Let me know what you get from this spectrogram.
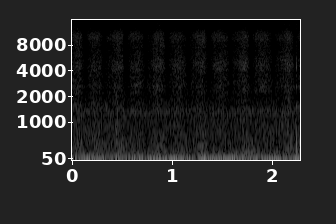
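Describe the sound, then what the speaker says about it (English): A maroon Scotch-Brite pad scrubs with the grain across the wood of a Teisco EP-11T guitar, giving faint, rhythmic rasping strokes repeated about twice a second, close and alone. "I'll remove the fret shield and do a maroon Scotch-Brite pad with the grain of the wood."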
